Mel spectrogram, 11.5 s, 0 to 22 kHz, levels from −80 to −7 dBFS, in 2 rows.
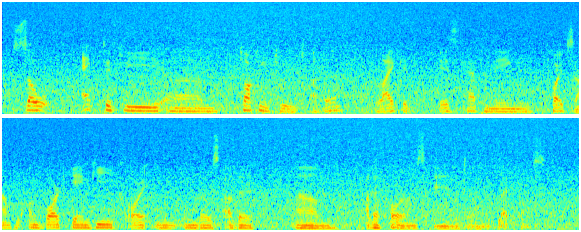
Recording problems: hiss; loud; throughout; 1 dB below the speech

